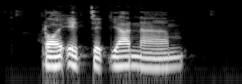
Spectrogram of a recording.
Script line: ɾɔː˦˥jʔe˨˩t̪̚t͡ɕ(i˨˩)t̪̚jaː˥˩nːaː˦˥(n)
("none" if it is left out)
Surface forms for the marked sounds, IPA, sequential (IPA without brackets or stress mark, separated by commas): e˨˩, m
